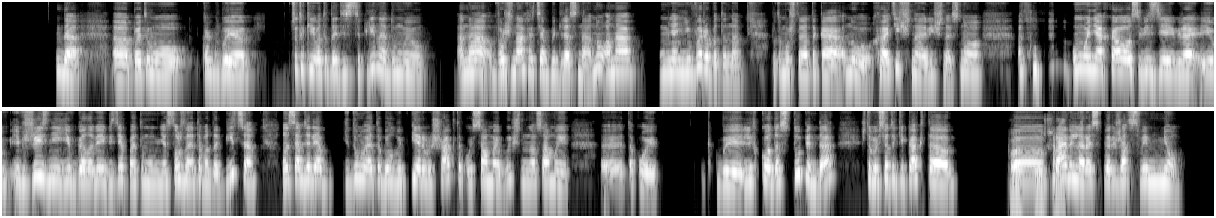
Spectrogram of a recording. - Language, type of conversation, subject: Russian, podcast, Как ты находишь мотивацию не бросать новое дело?
- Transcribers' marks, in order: chuckle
